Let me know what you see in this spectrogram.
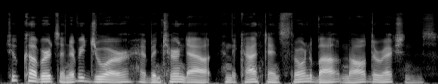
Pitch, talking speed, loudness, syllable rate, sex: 115 Hz, 235 wpm, -18 LUFS, 6.3 syllables/s, male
